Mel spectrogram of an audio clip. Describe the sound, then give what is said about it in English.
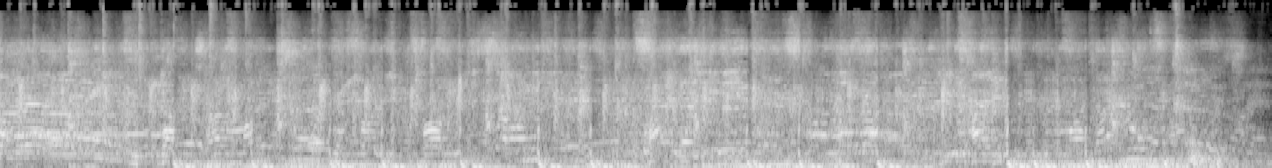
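An audience at a comedy show claps and cheers loudly and steadily for nearly ten seconds as a comedian is introduced on stage, a dense wall of applause with a thumping low beat underneath, fading slightly at the very end. “So please show him some love and clap it up for Mr. Damon Monday, everybody.”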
